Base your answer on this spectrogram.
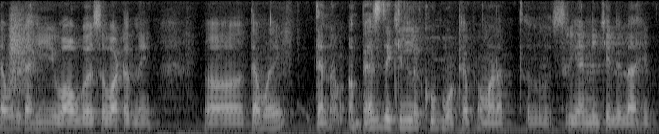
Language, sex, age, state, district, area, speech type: Marathi, male, 30-45, Maharashtra, Palghar, rural, spontaneous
